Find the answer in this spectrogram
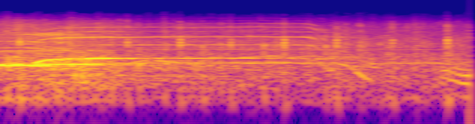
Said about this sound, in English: If you're cheering for the Broncos today, let's hear it. And if you're cheering for the Carolina Panthers, let's hear it.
